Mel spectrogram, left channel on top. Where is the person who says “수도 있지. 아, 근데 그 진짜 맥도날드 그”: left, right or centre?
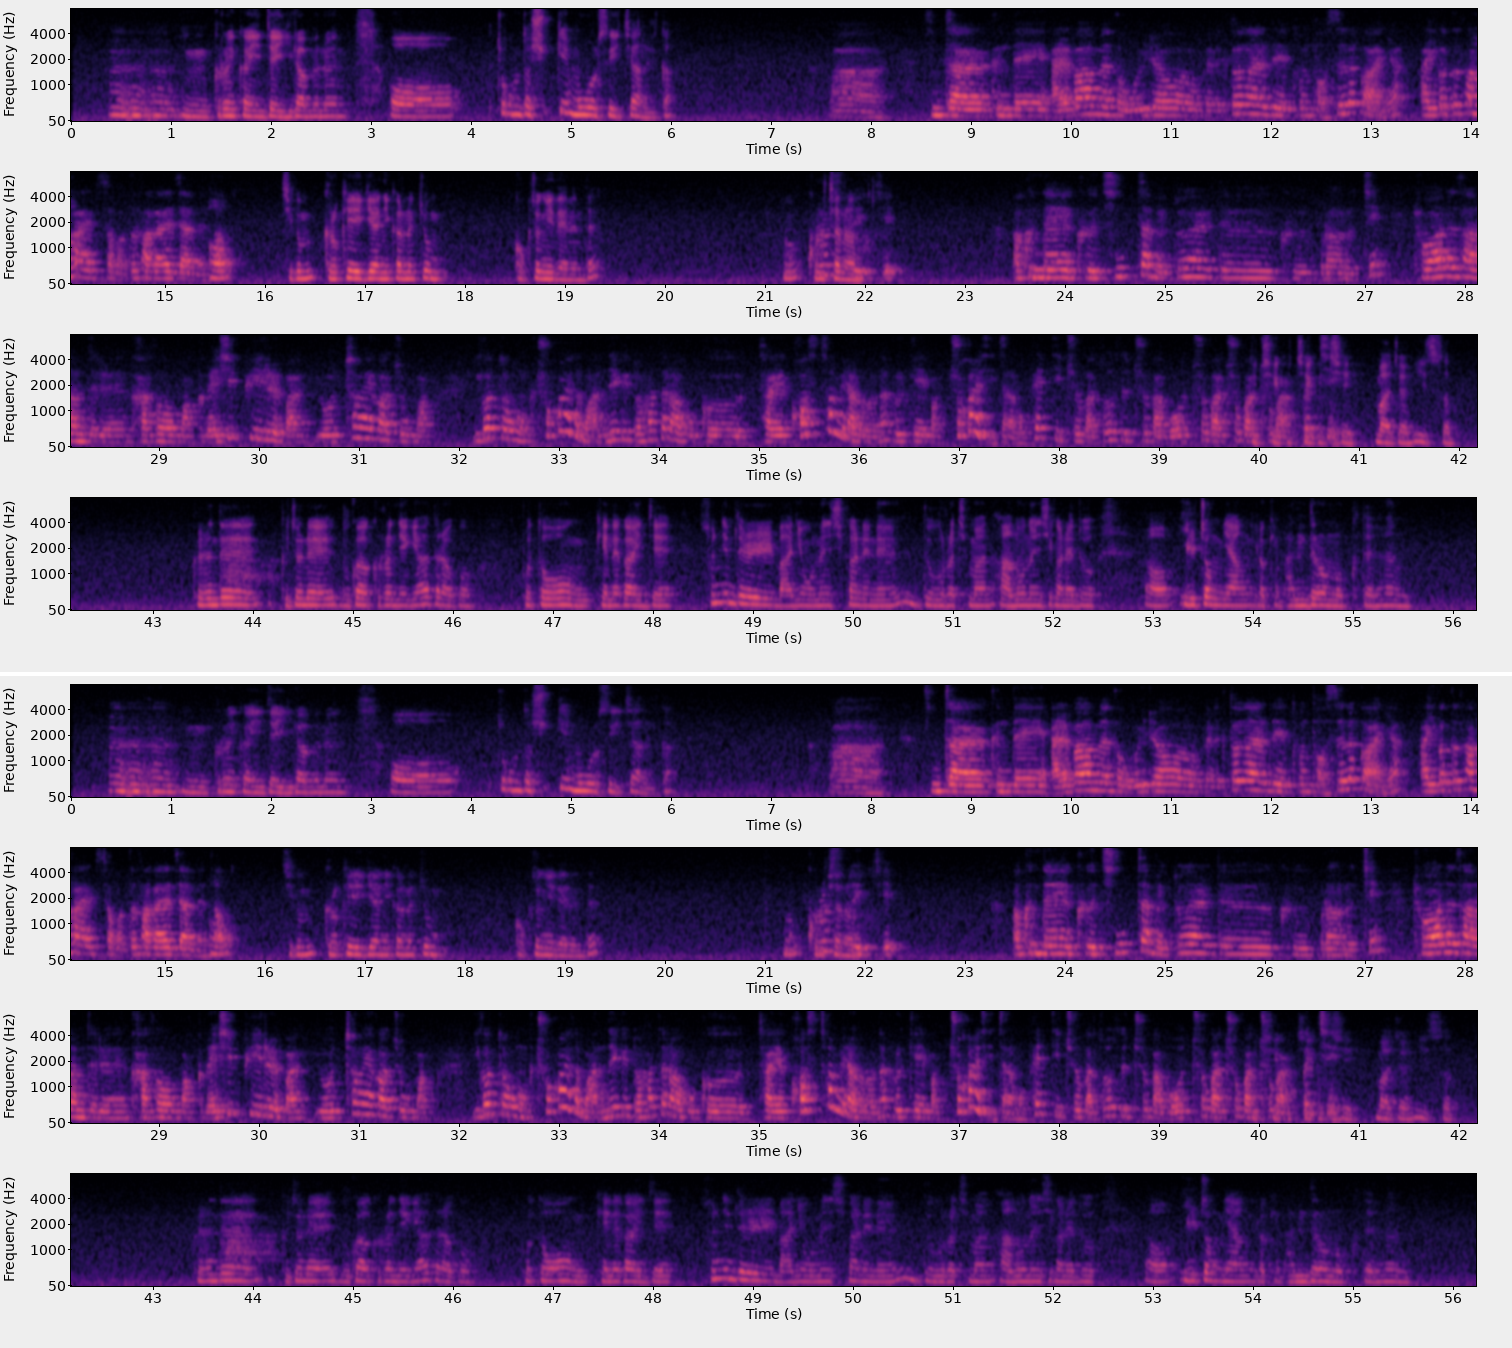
Right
